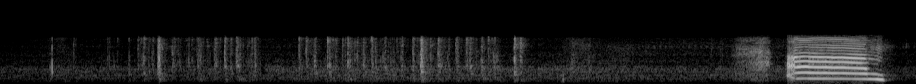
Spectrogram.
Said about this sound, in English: What are you typing? I can hear you typing away. What are you typing?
